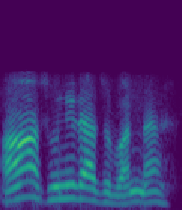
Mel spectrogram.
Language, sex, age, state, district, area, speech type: Nepali, male, 30-45, West Bengal, Jalpaiguri, urban, conversation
